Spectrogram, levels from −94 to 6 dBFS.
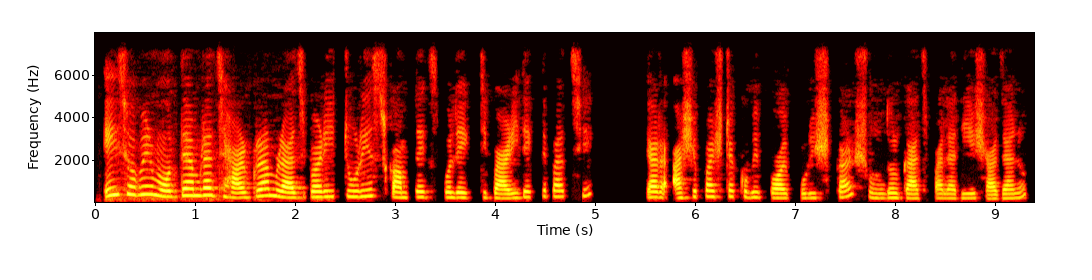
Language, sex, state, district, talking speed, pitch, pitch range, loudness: Bengali, female, West Bengal, Jhargram, 140 wpm, 250 Hz, 220-280 Hz, -19 LUFS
